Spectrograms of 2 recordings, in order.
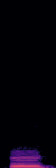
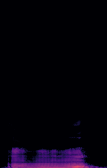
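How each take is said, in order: First: The pitch stays high and level. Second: The pitch dips low, then rises. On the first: "High and flat" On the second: "falling, then rising"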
